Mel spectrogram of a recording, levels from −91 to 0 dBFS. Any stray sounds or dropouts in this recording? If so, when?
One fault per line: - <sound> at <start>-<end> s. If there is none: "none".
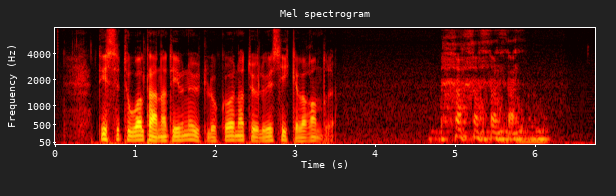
- laugh at 4.7-6.2 s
